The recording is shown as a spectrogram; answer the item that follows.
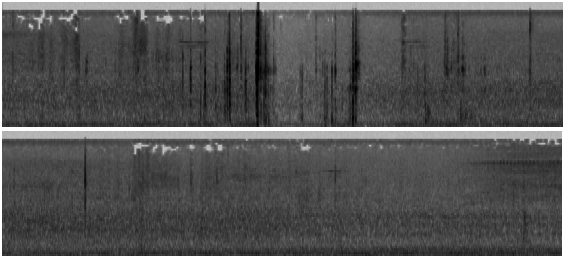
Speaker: this is what you'll hear for the alternator bearings it's kind of grindy a little bit loud it's on the inside of the alternator and it's not good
